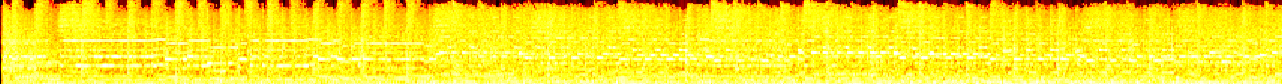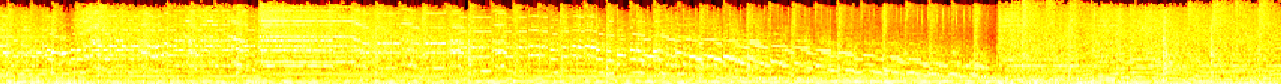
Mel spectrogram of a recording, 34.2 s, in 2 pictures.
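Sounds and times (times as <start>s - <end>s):
solo keyboard: 0.0s - 34.1s.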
